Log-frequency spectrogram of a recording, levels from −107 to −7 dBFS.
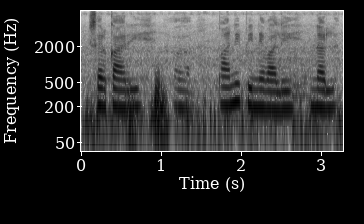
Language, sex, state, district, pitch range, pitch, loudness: Hindi, female, Bihar, Kaimur, 185-205 Hz, 195 Hz, -18 LUFS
